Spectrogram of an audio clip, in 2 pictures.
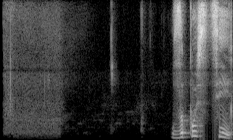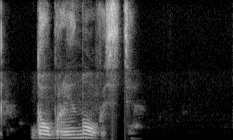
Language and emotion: Russian, positive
